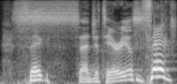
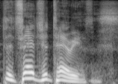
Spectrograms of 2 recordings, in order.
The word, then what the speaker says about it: Sagittarius: How do you pronounce that? Sagittarius. Sagittarius.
